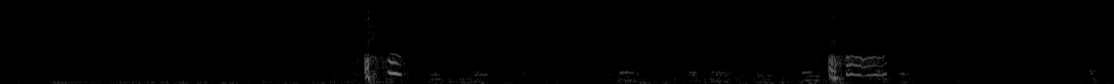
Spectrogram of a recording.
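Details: A pet dog snoring.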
